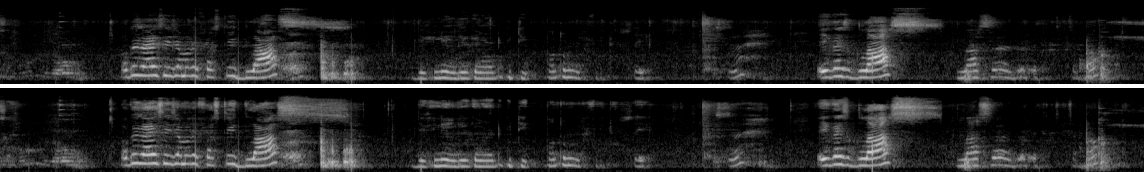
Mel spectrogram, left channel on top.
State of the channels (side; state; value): both; normal; correlation 0.51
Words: ওকে গাইস, এই যে আমাদের ফার্স্টে গ্লাস देखने आगे कैमरा की ठीक ना तो सही है गाइस। ग्लास ग्लास है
